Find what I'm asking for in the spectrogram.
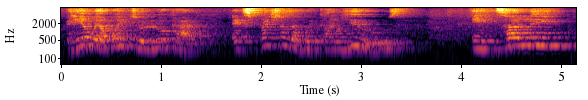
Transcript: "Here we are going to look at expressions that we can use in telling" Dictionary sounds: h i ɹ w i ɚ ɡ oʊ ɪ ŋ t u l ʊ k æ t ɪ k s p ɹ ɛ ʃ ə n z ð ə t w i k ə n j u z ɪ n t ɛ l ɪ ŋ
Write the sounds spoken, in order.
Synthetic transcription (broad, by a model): h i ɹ w i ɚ ɡ oʊ ɪ ŋ t u l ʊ k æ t ɪ k s p ɹ ɛ ʃ ə n z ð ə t w i k ə n j u z ɪ n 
